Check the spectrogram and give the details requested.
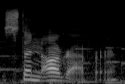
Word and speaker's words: stenographer: Emphasis on the second syllable is stenographer.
